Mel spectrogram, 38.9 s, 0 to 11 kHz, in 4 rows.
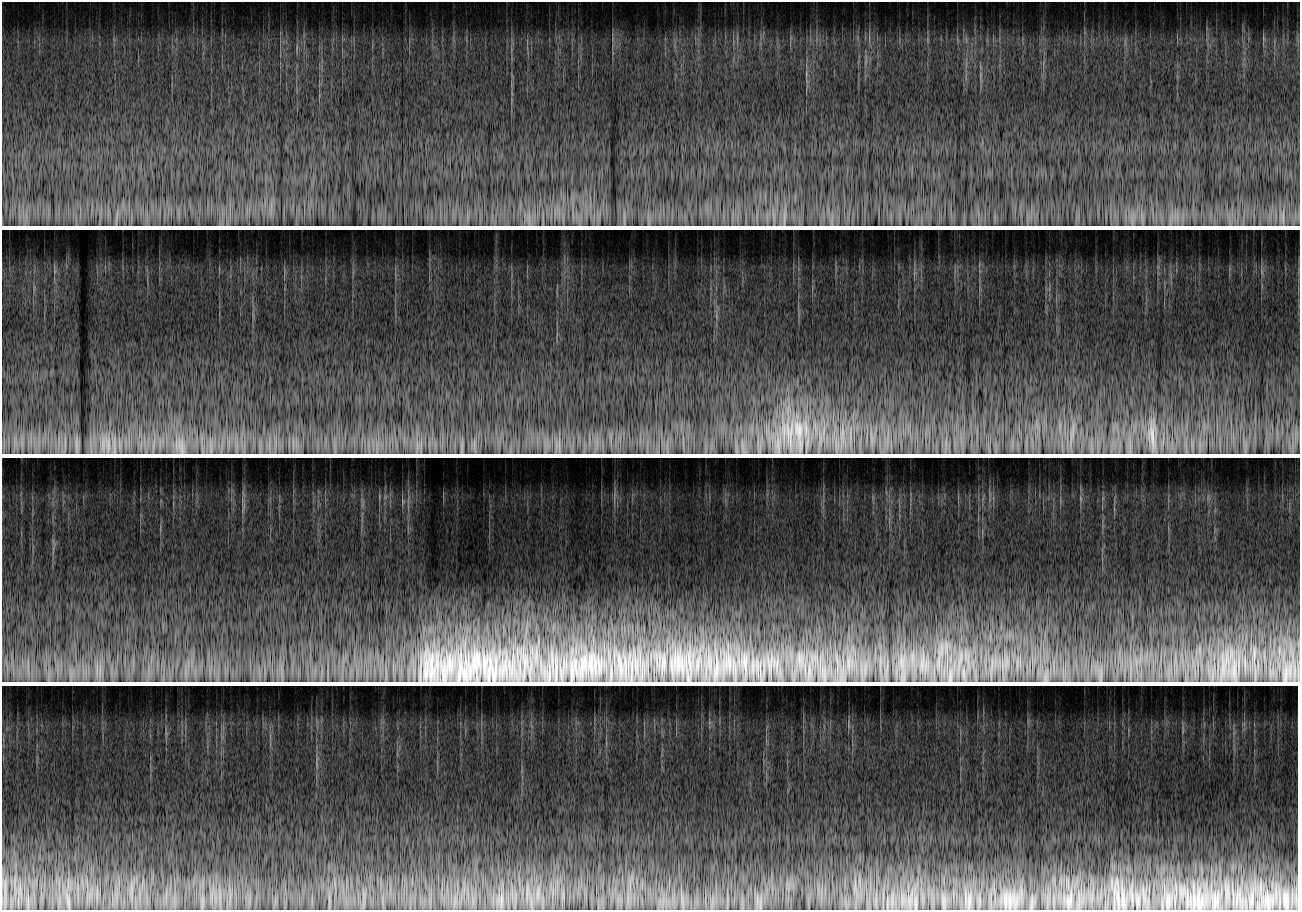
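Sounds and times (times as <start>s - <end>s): heavy rain falling: 0.0s - 38.9s
thunder rumbling: 22.5s - 38.9s
loud thunderclap: 22.6s - 27.2s, 35.7s - 38.9s.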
